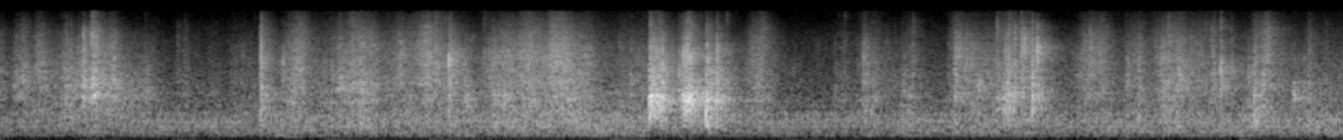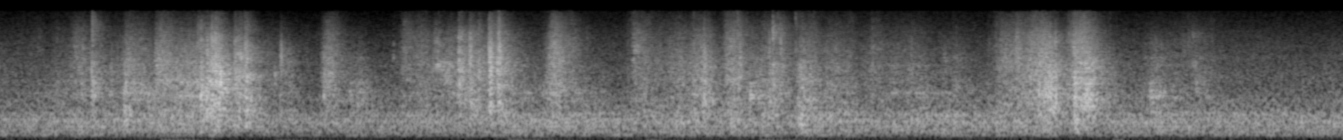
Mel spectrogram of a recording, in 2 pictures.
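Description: Corn husks rustling and tearing as they are pulled back from an ear of corn and the silk stripped off, in a run of irregular crackly strokes, a few louder tearing pulls among them.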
